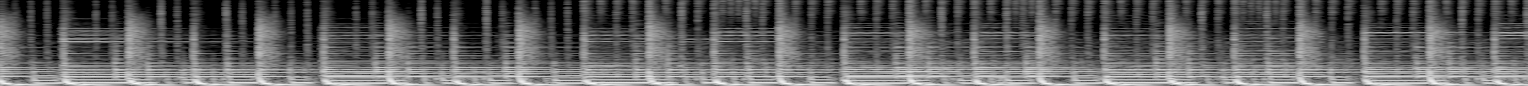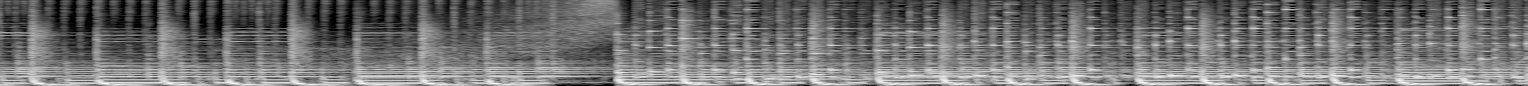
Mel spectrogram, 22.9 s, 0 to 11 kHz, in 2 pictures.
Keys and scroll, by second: 5.2 Escape, 13.1 4, 17.0 3.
